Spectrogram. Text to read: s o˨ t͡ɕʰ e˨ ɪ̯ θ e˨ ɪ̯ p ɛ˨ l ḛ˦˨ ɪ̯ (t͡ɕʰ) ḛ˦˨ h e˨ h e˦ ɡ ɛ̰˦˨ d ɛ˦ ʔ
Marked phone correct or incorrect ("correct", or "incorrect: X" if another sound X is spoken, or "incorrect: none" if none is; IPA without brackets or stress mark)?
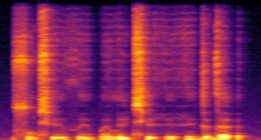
correct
